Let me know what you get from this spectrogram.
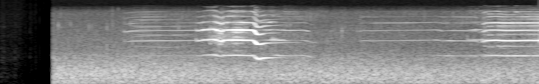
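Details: Endangered Southern Resident killer whale pulsed calls from a single pod, recorded underwater by a Dtag: squealing, nasal tones that bend and drop over steady underwater hiss.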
